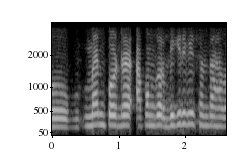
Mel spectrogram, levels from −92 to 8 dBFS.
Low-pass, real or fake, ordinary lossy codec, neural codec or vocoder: 3.6 kHz; real; none; none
